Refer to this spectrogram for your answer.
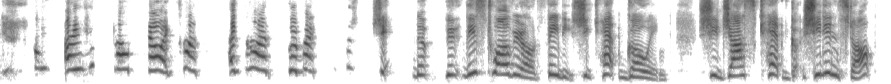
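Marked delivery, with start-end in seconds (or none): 0.0-3.2 very high-pitched, crying through the words. Speaker retells freezing in the booth during a performance: imitating crying. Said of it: "I was crying in the buy box going".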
